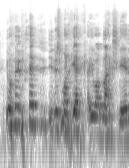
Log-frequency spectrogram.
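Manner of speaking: high, loud, laughing incredulity; laughing teasing. Retold or imitated. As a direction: crack up while teasing the question out. Teasing audience member, cracking up.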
